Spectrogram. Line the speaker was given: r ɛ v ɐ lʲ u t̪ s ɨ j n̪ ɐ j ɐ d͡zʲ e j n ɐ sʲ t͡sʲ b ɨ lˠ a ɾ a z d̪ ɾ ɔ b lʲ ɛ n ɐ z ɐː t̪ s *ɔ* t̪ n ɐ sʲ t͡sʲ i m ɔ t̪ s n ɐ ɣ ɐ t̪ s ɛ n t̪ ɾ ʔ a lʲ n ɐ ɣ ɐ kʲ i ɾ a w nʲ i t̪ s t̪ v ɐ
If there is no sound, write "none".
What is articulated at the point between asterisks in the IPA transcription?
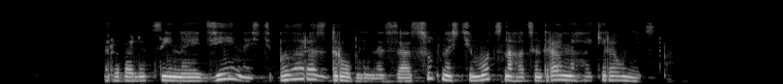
u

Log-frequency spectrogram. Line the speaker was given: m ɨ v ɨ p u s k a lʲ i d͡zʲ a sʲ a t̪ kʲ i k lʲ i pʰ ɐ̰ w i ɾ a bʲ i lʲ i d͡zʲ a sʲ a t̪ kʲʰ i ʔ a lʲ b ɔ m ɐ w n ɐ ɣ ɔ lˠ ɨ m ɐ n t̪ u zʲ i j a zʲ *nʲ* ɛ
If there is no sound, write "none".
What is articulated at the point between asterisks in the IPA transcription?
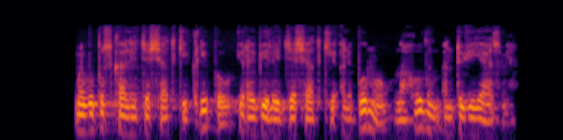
mʲ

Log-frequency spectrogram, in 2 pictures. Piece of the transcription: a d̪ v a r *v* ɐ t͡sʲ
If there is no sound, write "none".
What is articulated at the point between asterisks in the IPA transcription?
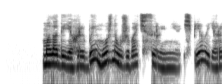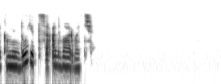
v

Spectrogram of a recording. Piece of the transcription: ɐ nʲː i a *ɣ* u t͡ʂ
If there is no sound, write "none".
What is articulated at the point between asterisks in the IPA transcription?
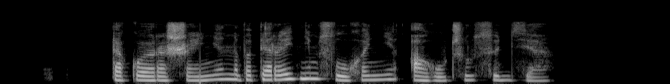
ɣ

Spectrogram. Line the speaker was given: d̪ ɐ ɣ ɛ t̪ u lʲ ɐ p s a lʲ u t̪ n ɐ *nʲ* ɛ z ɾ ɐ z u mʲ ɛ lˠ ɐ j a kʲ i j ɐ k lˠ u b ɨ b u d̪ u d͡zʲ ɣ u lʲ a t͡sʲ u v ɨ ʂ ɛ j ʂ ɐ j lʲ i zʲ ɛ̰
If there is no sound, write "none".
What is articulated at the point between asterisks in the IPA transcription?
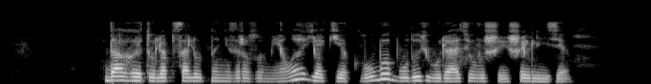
nʲ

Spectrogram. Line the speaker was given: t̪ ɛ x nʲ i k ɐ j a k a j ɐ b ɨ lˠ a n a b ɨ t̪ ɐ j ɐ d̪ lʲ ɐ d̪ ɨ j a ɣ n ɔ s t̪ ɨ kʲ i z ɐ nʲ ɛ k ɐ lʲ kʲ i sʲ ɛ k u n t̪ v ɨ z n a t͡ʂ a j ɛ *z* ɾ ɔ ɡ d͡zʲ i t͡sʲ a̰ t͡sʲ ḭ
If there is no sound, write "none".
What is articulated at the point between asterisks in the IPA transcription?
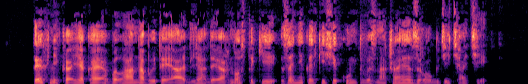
z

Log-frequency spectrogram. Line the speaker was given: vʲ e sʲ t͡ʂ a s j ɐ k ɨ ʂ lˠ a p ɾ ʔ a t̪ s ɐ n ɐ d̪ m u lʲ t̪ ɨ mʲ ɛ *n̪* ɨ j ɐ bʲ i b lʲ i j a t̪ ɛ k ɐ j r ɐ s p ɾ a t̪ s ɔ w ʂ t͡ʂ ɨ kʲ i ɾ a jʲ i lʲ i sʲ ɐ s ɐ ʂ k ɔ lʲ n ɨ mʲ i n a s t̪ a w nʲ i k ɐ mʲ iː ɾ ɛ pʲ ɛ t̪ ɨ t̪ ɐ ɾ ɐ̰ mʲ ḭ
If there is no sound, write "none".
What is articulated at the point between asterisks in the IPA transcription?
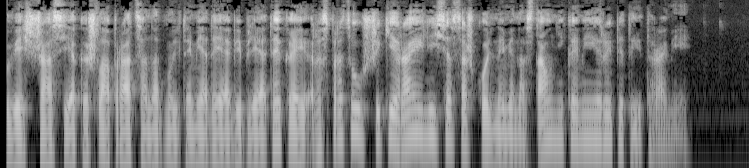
d̪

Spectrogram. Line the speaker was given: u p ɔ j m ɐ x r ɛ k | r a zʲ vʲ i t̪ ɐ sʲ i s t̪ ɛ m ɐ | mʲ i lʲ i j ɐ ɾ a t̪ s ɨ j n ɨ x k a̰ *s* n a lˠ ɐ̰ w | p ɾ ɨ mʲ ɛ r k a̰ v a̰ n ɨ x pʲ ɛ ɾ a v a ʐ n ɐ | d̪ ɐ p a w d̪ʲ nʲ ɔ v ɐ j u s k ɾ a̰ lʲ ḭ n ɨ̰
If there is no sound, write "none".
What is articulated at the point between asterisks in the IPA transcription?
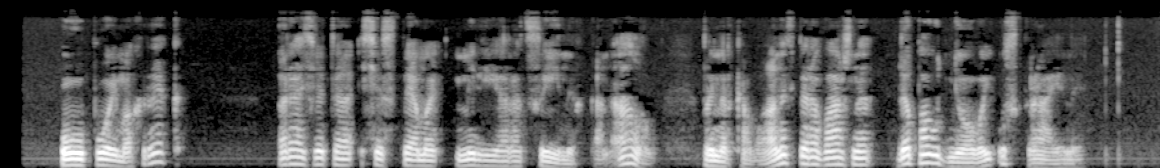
none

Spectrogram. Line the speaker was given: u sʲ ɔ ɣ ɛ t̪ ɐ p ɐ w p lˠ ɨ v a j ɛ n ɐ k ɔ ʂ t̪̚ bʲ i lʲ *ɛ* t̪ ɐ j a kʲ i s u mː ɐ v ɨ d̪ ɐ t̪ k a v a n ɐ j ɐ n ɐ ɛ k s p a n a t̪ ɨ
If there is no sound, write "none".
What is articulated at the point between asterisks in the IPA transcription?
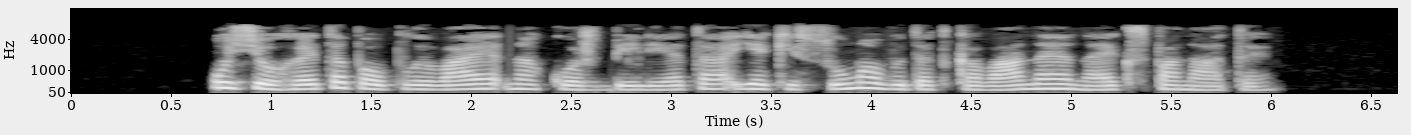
ɛ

